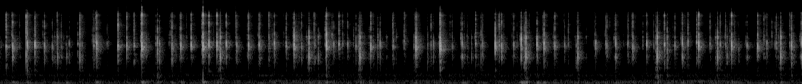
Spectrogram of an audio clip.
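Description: Short painted nails and fingertips type steadily on a mechanical keyboard with clear pink polycarbonate keycaps. It makes a fast run of crisp, bright clacks, each dying away almost instantly, with most energy around 2 kHz and above and almost no low end.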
